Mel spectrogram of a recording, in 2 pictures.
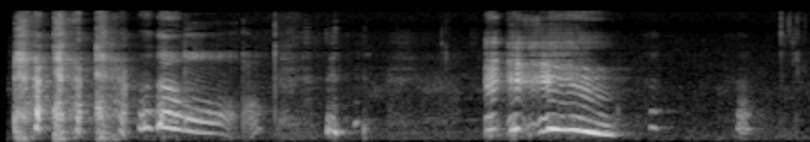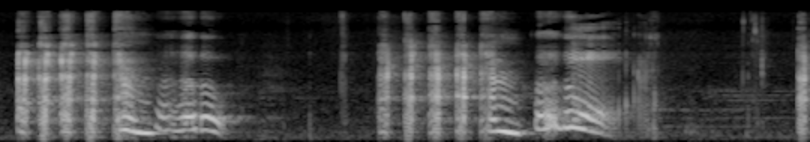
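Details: Mother's short bouts of dry coughing, about four, each followed by an infant's high giggling laughter in a small room.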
